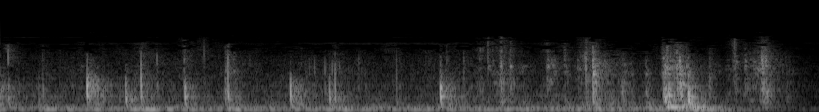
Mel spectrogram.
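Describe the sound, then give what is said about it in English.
A key rattles and clicks in the lock of a shut door with a series of short metallic and wooden knocks, then the door is pushed open, moderately loud, with no talking. “There's the door. It's shut.”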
